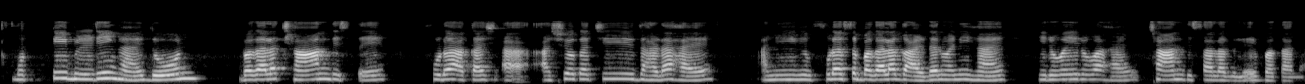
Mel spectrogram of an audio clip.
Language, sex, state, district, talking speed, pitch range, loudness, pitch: Marathi, female, Goa, North and South Goa, 120 wpm, 210-235 Hz, -16 LUFS, 225 Hz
